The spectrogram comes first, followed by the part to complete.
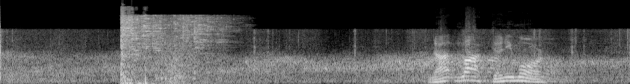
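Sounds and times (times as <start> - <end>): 
house window glass being broken and shattering: 1.2 - 2.5
speech: 4.3 - 5.6.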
